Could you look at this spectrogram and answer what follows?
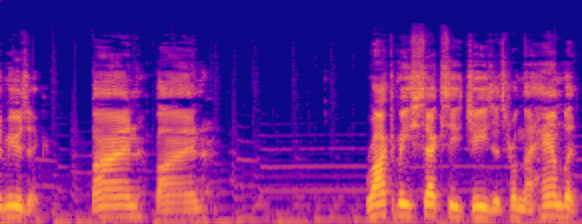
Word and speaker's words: Jesus: Rock Me Sexy Jesus from the Hamlet 2 soundtrack can be heard playing from SCP-029-J3. McIntyre approaches the car. Hi, Jesus? Pronounced as the Hispanic form.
